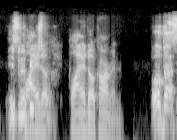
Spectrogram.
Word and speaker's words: Playa del Carmen: Playa del Carmen. Oh, that's how you say it. Playa del Carmen. Yeah. I'm like Playa del Carmen.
